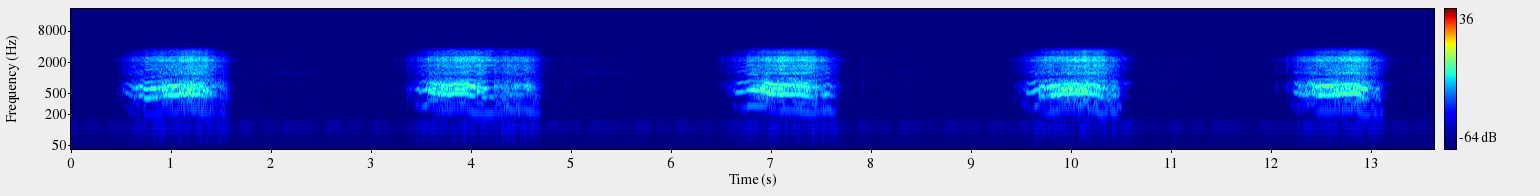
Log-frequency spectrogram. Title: loudest snoring ever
